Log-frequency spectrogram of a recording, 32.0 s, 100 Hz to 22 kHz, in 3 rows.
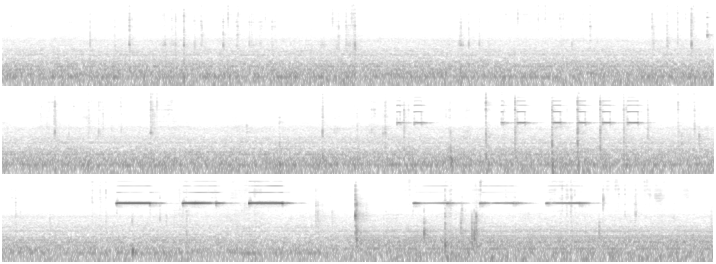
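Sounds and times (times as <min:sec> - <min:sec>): electronic beeper beeping: 0:27.5 - 0:30.3.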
